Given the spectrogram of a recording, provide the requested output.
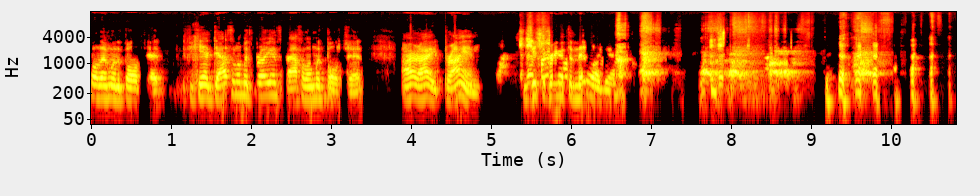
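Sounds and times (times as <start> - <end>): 
speech: 0.0 - 10.7
dog barking and yelping: 6.6 - 10.0
laughter: 9.2 - 10.8.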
